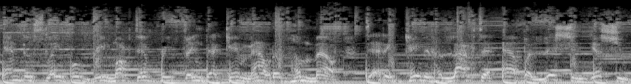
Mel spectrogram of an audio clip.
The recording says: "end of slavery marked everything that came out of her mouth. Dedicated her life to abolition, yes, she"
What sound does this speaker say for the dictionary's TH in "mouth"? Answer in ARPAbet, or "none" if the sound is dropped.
TH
